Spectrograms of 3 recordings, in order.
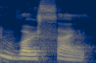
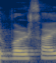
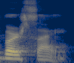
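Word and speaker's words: Versailles: Huge palace, it वाज इन वर्साइल. Okay. वैसे इसमें ये वर्साई होना चाहिए बिकॉज जो LLES है that has टू be silent as in French language. So इट इज़ वर्साई.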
